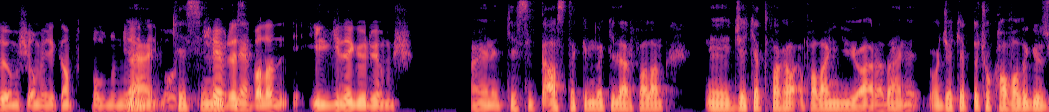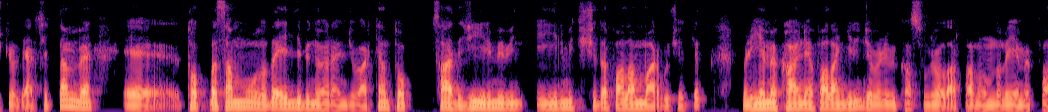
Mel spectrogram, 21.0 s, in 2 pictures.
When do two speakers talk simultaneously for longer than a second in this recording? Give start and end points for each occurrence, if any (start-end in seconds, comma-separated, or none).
1.2-2.6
